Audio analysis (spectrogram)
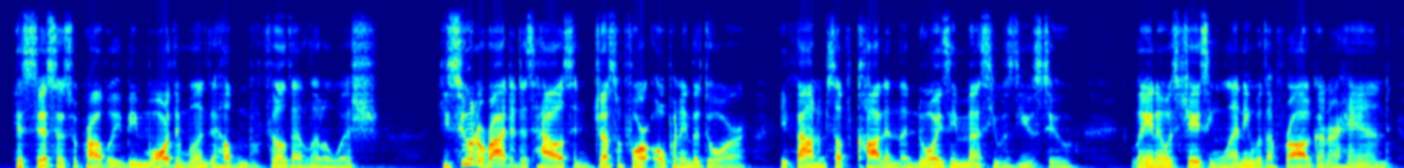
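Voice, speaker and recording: A man's voice: mid-range voice, fairly bright tone, highs cut off. A man reading a scripted story aloud as its narrator.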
